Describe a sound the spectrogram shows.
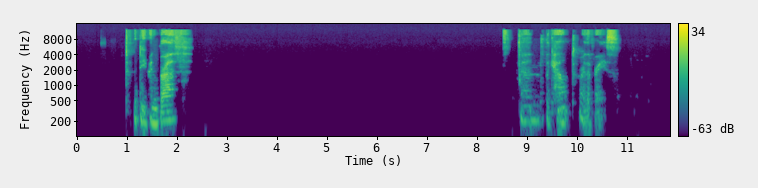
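A woman speaks softly and calmly over an online call, with long pauses.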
